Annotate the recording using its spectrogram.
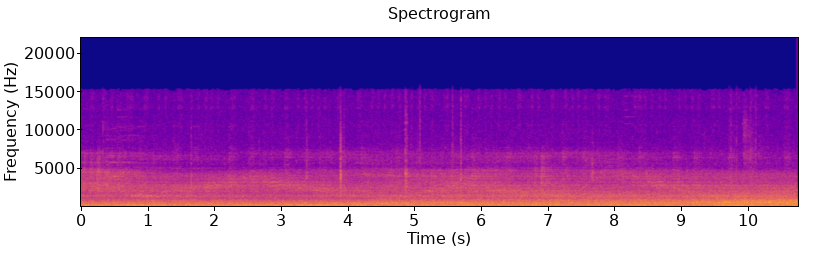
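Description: Steady road and engine rumble heard from inside a moving car's cabin, growing a little louder near the end.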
